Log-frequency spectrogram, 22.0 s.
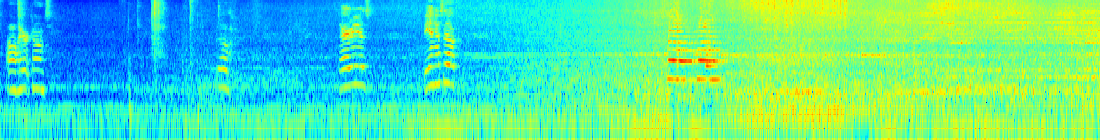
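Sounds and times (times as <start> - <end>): locomotive engines rumbling: 0.0 - 22.0
wheels clacking over rail joints: 12.3 - 22.0
locomotive horn blasts: 13.2 - 14.8.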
